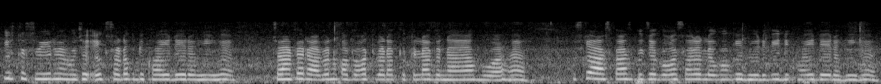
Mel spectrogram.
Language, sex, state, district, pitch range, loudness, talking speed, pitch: Hindi, female, Chandigarh, Chandigarh, 220-240 Hz, -18 LUFS, 225 wpm, 230 Hz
